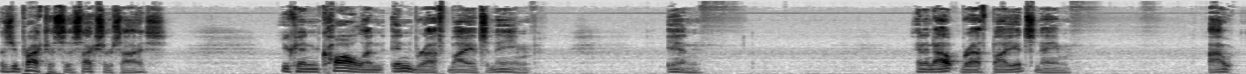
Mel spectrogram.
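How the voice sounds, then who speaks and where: A man leading a guided meditation as an instructor, speaking in a measured, instructional way with deliberate pauses. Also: low-pitched, slightly rough.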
